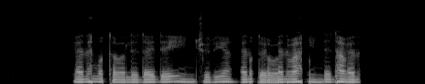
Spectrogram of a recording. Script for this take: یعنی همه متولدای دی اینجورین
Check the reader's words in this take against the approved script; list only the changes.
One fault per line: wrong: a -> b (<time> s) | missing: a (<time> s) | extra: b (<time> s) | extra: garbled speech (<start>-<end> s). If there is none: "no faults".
missing: همه (0.9 s)
extra: garbled speech (2.4-3.6 s)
